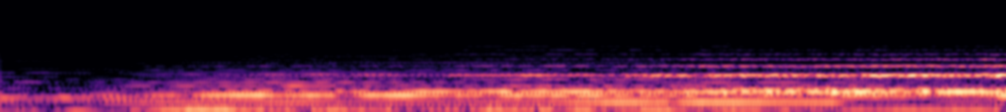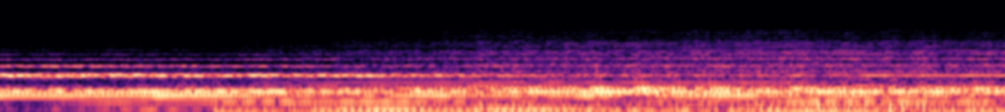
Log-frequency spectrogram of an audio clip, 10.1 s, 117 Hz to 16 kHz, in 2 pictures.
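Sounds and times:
ambient electronic drone music: 0:00.0 - 0:10.0.

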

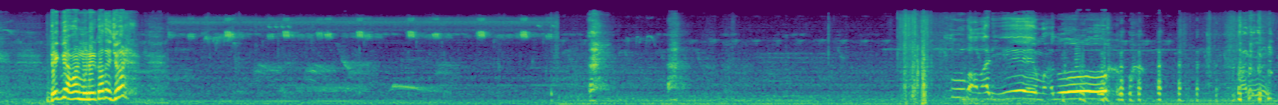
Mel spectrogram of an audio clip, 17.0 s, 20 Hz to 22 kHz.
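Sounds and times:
insects chirping: 0:00.0 - 0:17.0
brief rustles: 0:12.0 - 0:12.6.

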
